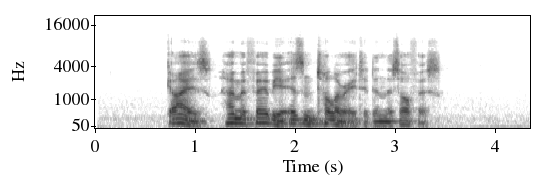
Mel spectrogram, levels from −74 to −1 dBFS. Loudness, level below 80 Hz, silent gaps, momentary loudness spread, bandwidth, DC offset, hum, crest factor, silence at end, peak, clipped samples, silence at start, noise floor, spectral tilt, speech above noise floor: -24 LUFS; -52 dBFS; none; 8 LU; 11.5 kHz; under 0.1%; none; 18 dB; 0.9 s; -6 dBFS; under 0.1%; 0.7 s; -58 dBFS; -5 dB/octave; 35 dB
